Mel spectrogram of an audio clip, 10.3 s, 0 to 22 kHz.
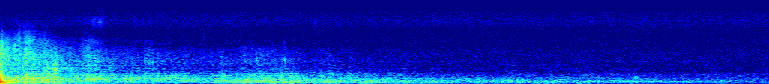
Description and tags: Large explosion - dynamite during a fiesta in the Sacred Valley, Cuzco, Peru. Long natural mountain echo.Recorded with a Canon s21s.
